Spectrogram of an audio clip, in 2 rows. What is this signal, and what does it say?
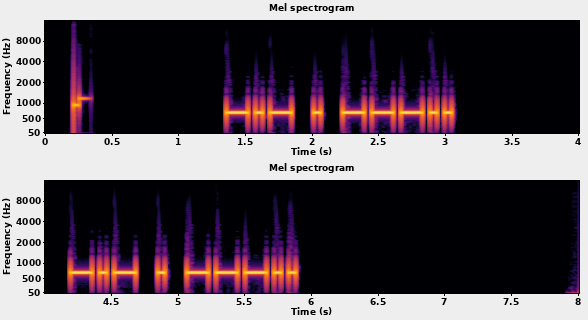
Morse code, heard as a keyed tone, about 22 wpm, 700 Hz. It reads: KE8 KE8
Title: USA Call Sign Prefixes - Repeated 2x - 22wpm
